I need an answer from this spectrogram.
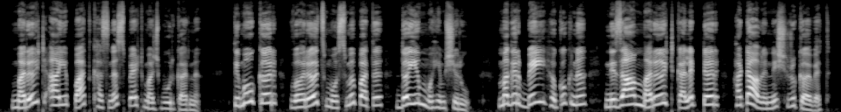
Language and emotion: Kashmiri, neutral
